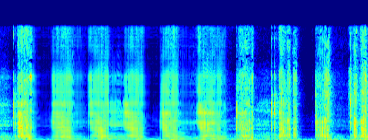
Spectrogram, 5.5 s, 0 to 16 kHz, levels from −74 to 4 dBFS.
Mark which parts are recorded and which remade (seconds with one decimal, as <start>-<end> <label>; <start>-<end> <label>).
0.0-0.5 recorded; 0.5-3.4 remade; 3.4-5.5 recorded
